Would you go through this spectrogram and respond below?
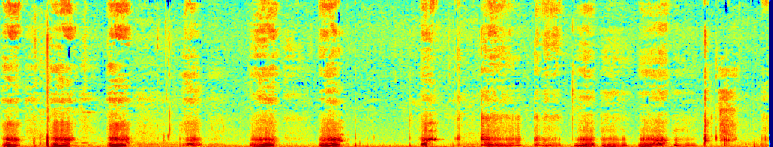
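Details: Snoring in a sleeping infant: soft, rhythmic snorting snores in a quiet room, roughly one every second.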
